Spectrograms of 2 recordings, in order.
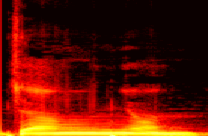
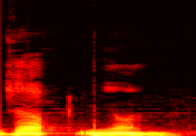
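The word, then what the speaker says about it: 작년: Tapi karena dia diikuti oleh mim atau nian, nih, ini kan niannya, otomatis berubah menjadi eng, bacanya harusnya jak, jadi jangnyon bukan jaknyon.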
